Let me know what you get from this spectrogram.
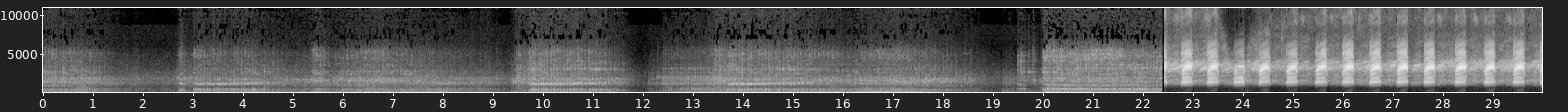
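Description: A crocodile's deep, rumbling growls in long bouts of a few seconds each. About 22 seconds in, they give way abruptly to a frog croaking in a fast, regular series of about two calls a second.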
